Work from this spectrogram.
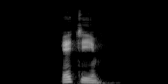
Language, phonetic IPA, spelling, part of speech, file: Russian, [pʲɪˈtʲi], пяти, numeral, Ru-пяти.ogg
- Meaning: genitive/dative/prepositional of пять (pjatʹ)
